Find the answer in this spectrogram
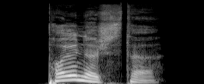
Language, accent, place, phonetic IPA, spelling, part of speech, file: German, Germany, Berlin, [ˈpɔlnɪʃstə], polnischste, adjective, De-polnischste.ogg
- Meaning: inflection of polnisch: 1. strong/mixed nominative/accusative feminine singular superlative degree 2. strong nominative/accusative plural superlative degree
